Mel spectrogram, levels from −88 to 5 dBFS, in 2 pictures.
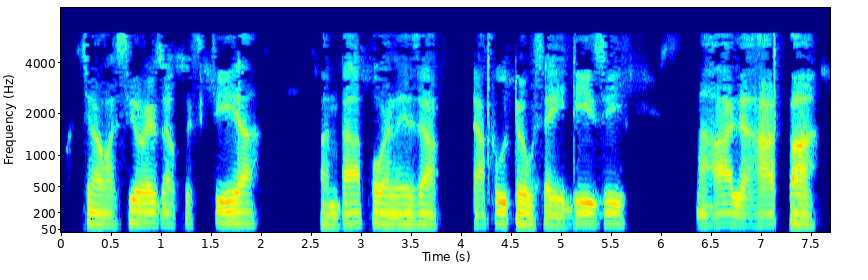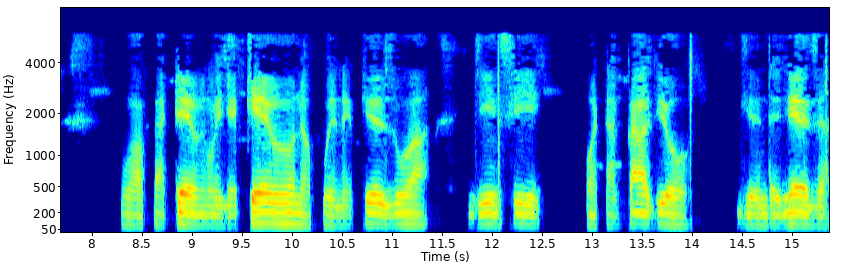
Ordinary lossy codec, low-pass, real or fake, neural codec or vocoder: MP3, 24 kbps; 7.2 kHz; fake; codec, 16 kHz, 1 kbps, X-Codec, HuBERT features, trained on general audio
